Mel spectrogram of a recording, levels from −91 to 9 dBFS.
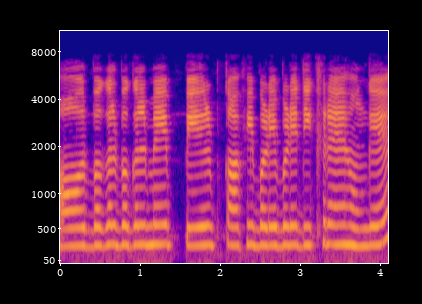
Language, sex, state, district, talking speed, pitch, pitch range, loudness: Hindi, female, Bihar, Vaishali, 130 wpm, 270 Hz, 260-275 Hz, -13 LUFS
